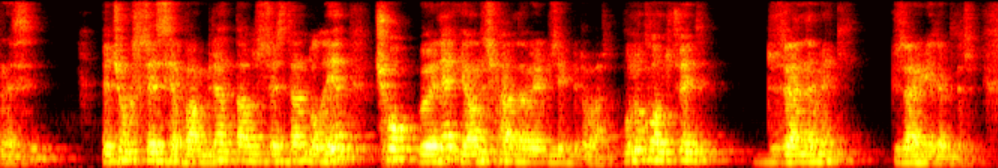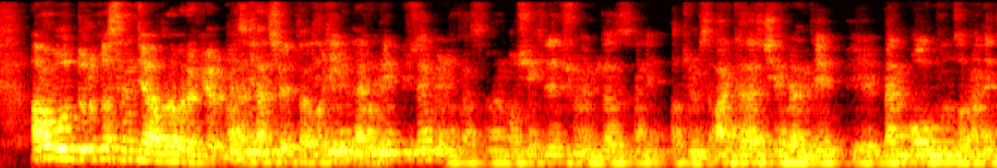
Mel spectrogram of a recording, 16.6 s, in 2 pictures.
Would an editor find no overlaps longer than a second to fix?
No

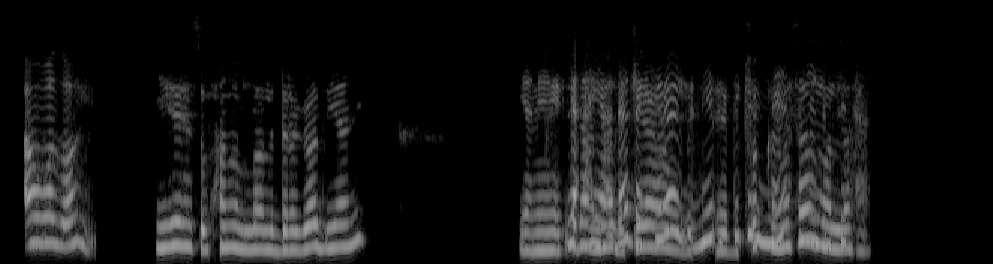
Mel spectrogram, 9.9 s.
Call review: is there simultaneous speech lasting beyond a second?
Yes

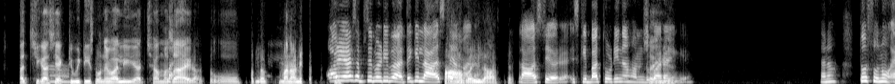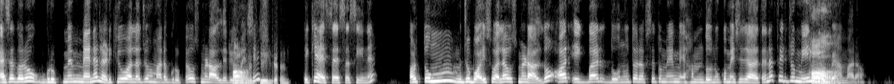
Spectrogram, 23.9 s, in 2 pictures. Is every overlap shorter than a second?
Yes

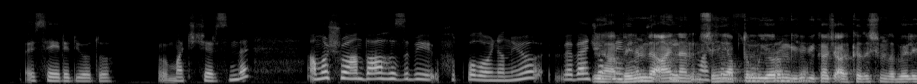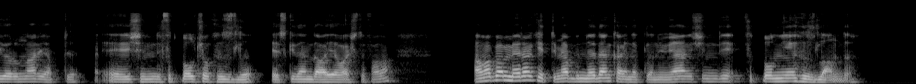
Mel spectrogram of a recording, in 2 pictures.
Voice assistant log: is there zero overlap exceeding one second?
No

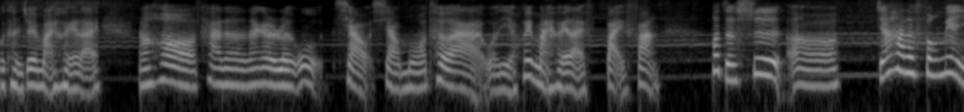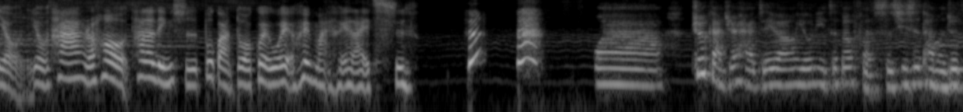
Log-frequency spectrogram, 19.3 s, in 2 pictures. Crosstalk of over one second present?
No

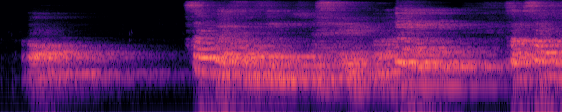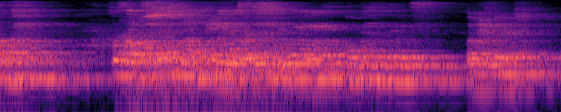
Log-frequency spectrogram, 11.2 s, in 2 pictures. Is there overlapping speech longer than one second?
Yes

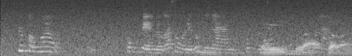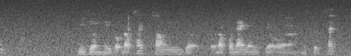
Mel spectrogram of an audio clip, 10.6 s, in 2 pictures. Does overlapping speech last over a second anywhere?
Yes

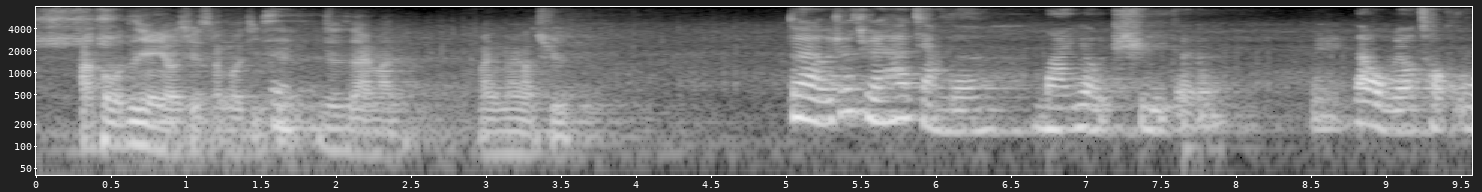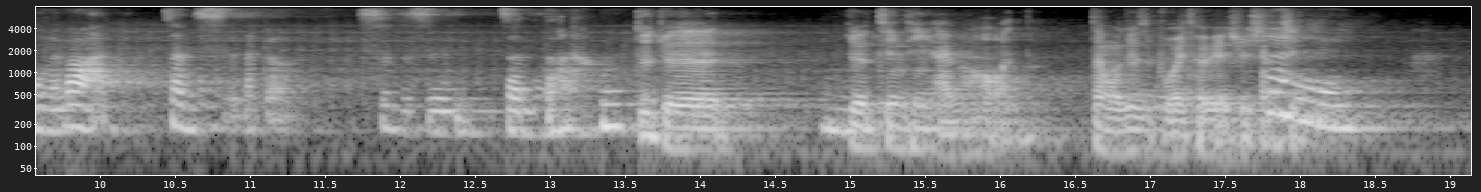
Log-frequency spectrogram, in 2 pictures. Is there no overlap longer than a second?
Yes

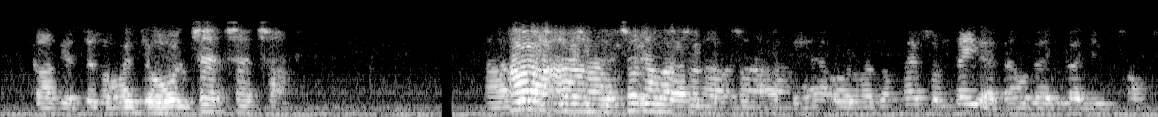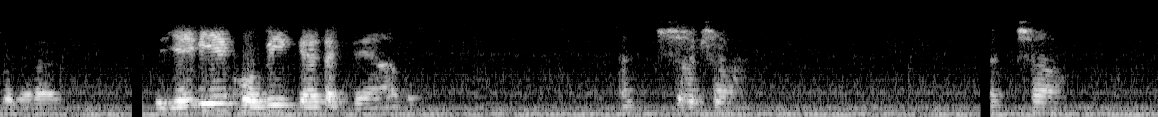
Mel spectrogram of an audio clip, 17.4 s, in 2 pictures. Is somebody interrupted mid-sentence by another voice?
Yes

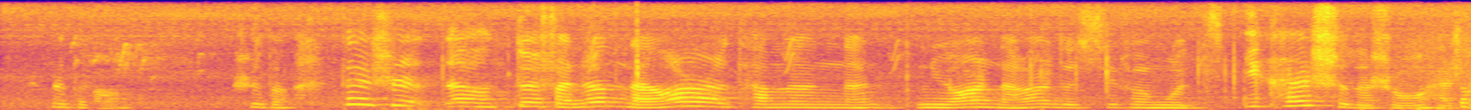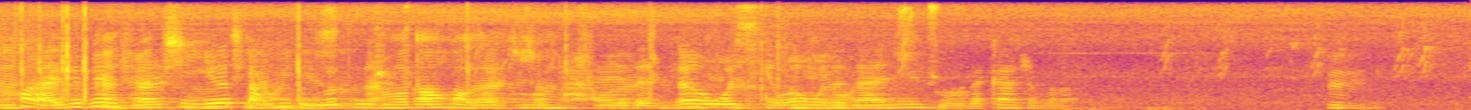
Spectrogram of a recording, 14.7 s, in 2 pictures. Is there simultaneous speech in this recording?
Yes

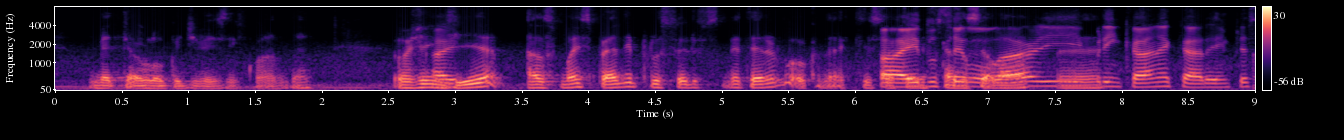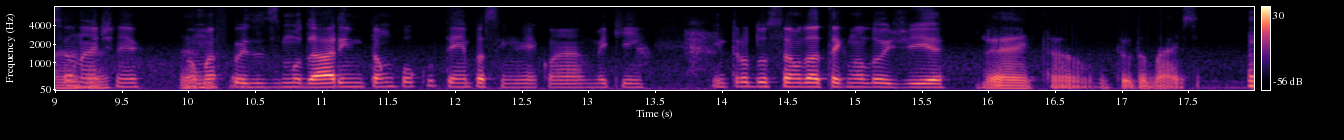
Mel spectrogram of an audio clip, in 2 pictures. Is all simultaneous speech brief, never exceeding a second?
No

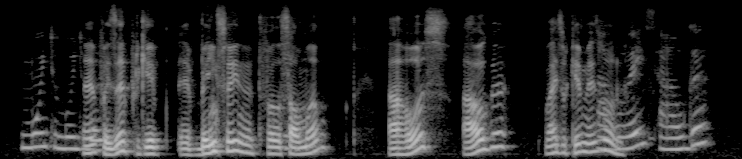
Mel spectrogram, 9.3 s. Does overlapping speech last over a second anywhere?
No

